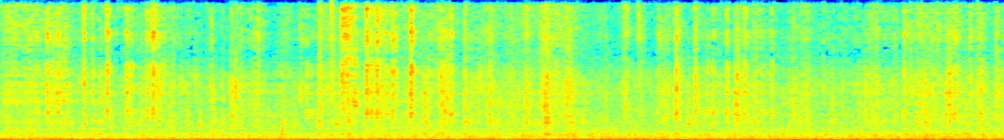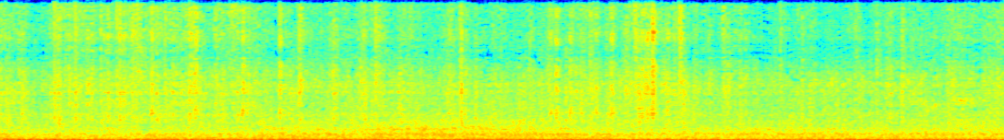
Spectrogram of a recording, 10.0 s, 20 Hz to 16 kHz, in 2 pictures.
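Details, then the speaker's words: 1990 Jeep Grand Wagoneer, carbureted, after fuel pump replacement fixed intermittent stalling and bucking: deep, even engine drone building smoothly while accelerating uphill, no stumbles, surging or cutting out. "I get up the hill no problems going up the hill either let's try it when we get over here no problems whatsoever"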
